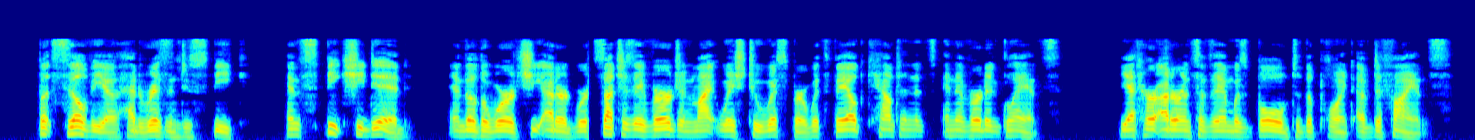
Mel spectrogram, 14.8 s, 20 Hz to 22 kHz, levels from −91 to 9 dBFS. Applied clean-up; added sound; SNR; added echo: none; none; none; none.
